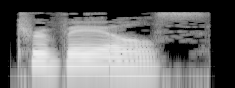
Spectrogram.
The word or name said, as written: travails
